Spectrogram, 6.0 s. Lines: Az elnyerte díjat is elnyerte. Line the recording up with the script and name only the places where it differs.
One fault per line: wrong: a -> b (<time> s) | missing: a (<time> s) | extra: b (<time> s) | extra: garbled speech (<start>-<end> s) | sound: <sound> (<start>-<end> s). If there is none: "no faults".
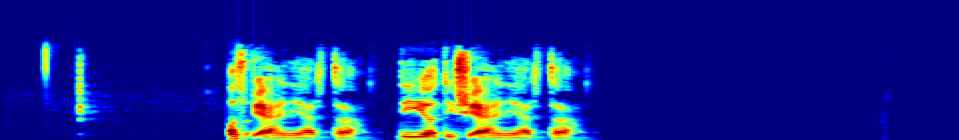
no faults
